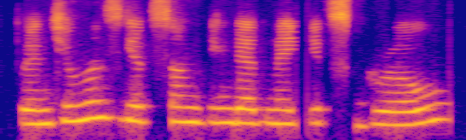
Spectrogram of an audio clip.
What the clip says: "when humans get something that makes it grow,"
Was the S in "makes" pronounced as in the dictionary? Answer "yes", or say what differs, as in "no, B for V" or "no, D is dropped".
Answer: no, S is dropped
